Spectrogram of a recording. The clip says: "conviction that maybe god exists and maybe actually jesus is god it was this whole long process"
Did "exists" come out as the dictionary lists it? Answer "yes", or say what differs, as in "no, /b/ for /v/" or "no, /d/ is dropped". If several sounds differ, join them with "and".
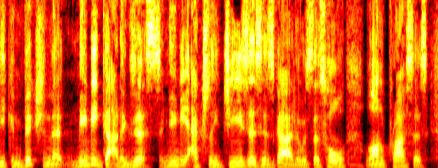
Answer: yes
